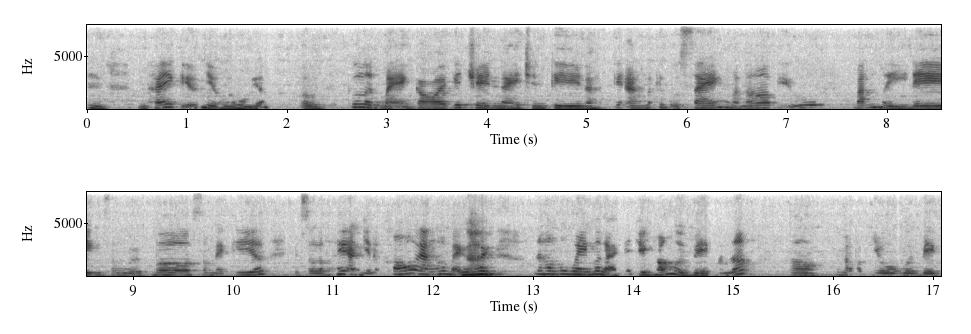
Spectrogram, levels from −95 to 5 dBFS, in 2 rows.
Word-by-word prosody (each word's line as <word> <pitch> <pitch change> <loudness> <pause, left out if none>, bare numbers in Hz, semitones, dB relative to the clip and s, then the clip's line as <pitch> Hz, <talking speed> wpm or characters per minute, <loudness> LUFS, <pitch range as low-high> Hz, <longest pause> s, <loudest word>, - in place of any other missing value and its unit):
Ừm, 195 -6 0 0.3
mình 185 - -8
thấy, 270 +4 +3
kiểu, - - -4
nhiều 220 -9 +1
người 175 -2 +1
á, 195 - -2 0.4
ừ, 190 -4 -2 0.3
cứ 285 - -1
lên 245 -6 0
mạng 170 -2 +2
coi 205 0 +1
cái 255 0 -1
trend 220 -5 +1
này 175 -3 +1
trend 200 +3 -4
kia 200 -2 +3
nè, 175 - 0 0.2
cái 245 - -7
ăn 210 -2 -1
mấy 240 - -8
cái 260 - -8
bữa - - -9
sáng 230 +5 0
mà 185 - -6
nó 230 +5 -3
kiểu 405 +7 -8 0.5
bánh 265 +7 -3
mì 175 -7 -2
đen, 210 +2 +3
xong 205 -2 -10
rồi 175 -2 -7
bơ 215 0 0
xong 220 -2 -12
này 180 -2 -7
kia 220 +2 -1
á, 270 - +1 0.3
thật - - -19
sự 190 - -8
là 190 - -3
thấy 290 - +4
ăn 260 -3 +4
vậy 190 - -4
nó - - -14
khó 300 +5 +2
ăn 275 -2 +4
lắm 295 - -1
bạn 250 -2 +4
ơi, 275 +3 +11 0.4
nó 300 -2 -3
hông 295 -1 0
có 305 - -1
quen 275 -2 +3
với 295 - +3
lại 185 -9 +3
cái 300 - -11
truyền 220 -2 +1
thống 235 +8 +3
người 280 - +1
Việt 190 -2 0
mình 185 +2 -10
á. 265 +8 +2 0.4
Ờ, 200 -2 -4 0.2
nhưng 225 - -12
mà 205 - -8
mặc 200 - -15
dù 195 -2 -3
người 190 -1 -3
Việt 185 -1 0
215 Hz, 240 wpm, -21 LUFS, 195-260 Hz, 0.5 s, ơi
